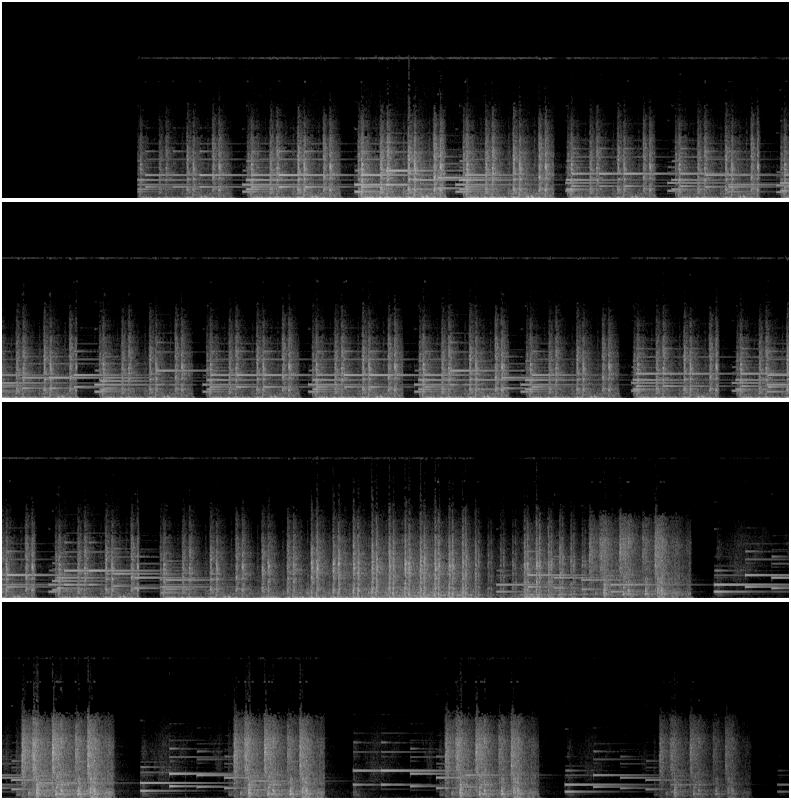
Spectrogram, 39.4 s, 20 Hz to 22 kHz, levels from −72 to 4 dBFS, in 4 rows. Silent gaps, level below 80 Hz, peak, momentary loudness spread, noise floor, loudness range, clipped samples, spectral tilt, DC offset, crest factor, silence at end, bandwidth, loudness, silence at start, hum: none; -52 dBFS; -4 dBFS; 10 LU; -82 dBFS; 5 LU; under 0.1%; -2.5 dB/octave; under 0.1%; 20 dB; 0 s; 16.5 kHz; -23 LUFS; 1.7 s; none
